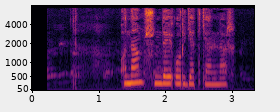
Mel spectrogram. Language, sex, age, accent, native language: Uzbek, female, under 19, Toshkent viloyati, Uzbek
